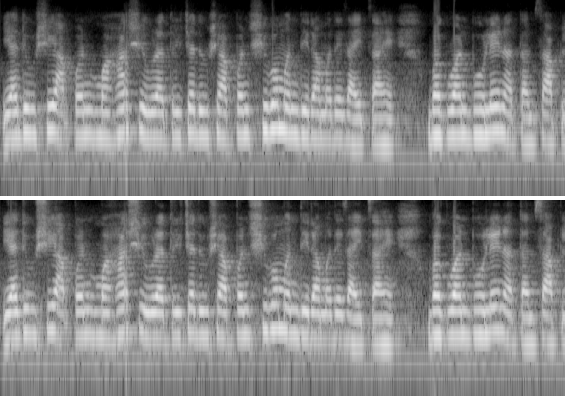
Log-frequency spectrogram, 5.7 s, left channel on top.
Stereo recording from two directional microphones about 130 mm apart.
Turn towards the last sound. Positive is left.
turn(degrees=30)  # may be behind; listen again after turning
